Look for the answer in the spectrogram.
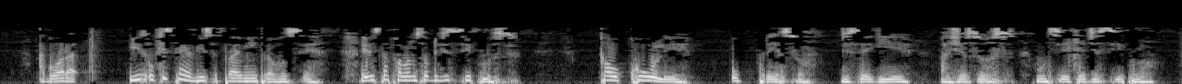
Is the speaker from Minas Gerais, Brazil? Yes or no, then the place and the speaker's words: no; Itanhaém, São Paulo, Brazil; born there; E em Itanhaém, onde eu nasci, havia uma edificação que caiu agora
